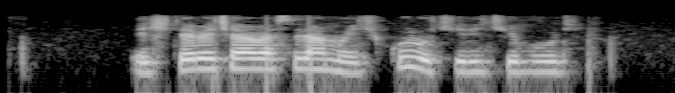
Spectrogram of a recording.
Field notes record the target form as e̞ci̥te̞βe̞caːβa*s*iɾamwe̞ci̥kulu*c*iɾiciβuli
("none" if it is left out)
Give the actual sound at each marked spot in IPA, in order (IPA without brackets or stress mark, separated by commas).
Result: s, c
